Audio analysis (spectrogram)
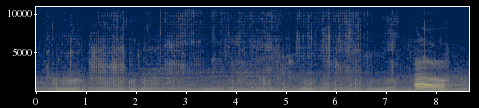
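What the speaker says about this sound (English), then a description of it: "It's a cat." A cat purrs in the video game Hogwarts Legacy, a soft continuous rumble under background game ambience, with a short louder meow near the end.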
